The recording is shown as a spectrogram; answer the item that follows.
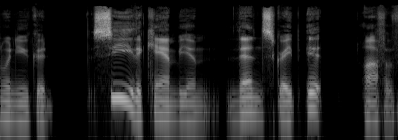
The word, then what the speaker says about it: cambium: A cadmium? – The cambium? – Cambium, I believe. – Yeah. – I'm terrible at pronouncing words, but I think cambium is the correct pronunciation.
